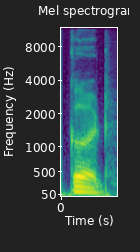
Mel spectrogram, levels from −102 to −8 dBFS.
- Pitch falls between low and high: No, very low, 85 Hz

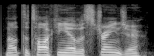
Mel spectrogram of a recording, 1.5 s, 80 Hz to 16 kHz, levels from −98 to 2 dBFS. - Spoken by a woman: No, male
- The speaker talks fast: No, average, 195 wpm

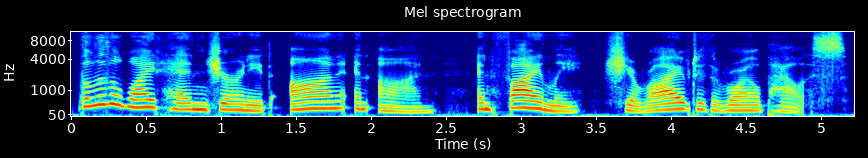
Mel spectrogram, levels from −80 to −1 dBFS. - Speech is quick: No, average, 185 wpm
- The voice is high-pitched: Yes, high, 200 Hz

